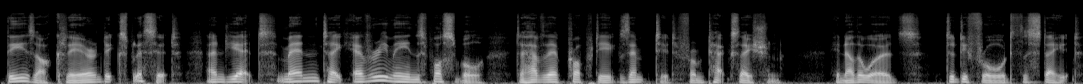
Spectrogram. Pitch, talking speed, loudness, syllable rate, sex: 105 Hz, 140 wpm, -20 LUFS, 4.7 syllables/s, male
